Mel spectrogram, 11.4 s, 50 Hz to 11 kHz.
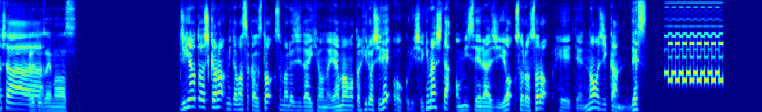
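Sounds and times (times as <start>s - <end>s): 
speech: 0.0s - 1.2s, 2.7s - 9.9s
telephone ringing with a trilling warble: 10.0s - 10.9s.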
